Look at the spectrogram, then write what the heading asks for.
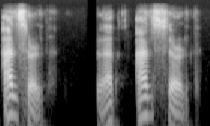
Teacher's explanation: Entonces, fíjense, answered. Pareciera que aquí estoy omitiendo la letra E y estoy juntando la R con la D.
